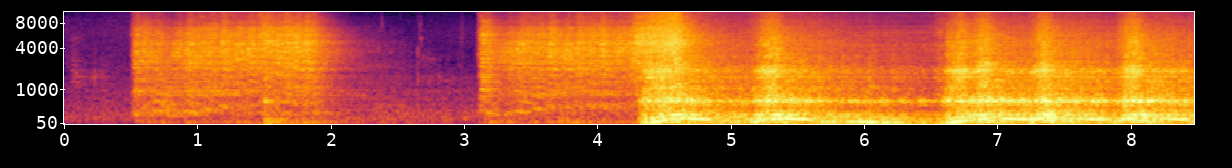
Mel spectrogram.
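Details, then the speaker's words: C3 Corvette with new plug wires, being brought back to life: cranks, catches briefly, dies, then fires on the second try and settles into an even, lumpy V8 run with throttle blips. It runs, though vacuum hoses remain to sort. "Much, much better than what it first sounded like. Well, I'll tell you what, there you have it. It runs."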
